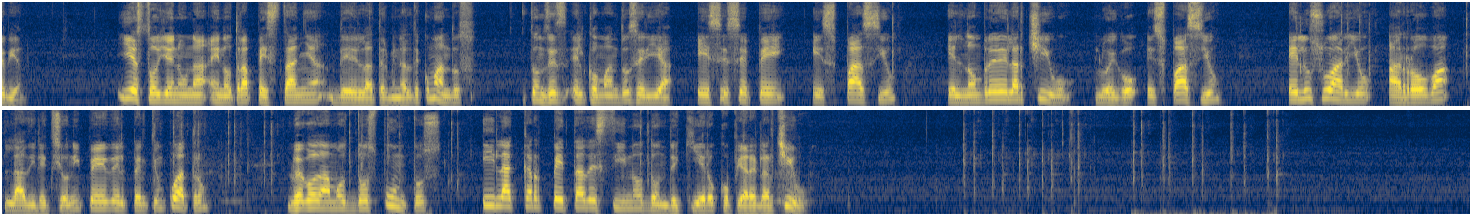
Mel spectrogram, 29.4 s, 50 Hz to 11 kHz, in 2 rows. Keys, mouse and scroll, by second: 0.0-2.8 drag, 3.5 right click, 5.0 click, 6.2 right click, 7.5 click, 8.9-12.8 Left, 13.3 Right, 13.5 Right, 14.6 Delete, 15.1 Delete, 15.2-16.0 Delete, 16.9 Delete, 18.1-18.5 typing, 19.1 Tab, 21.0 Delete, 21.7-22.5 typing, 24.0-27.4 typing.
